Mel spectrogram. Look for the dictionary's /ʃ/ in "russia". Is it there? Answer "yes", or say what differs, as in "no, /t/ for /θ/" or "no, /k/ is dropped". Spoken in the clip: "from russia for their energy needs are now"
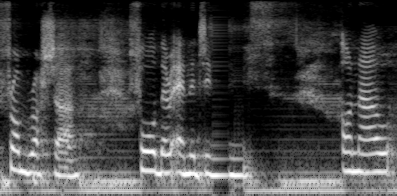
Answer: yes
